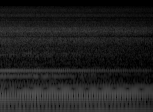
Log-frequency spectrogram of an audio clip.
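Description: Jazz group's last chord ringing out, with guitar and double bass tones held and fading away steadily at the end of the piece.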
